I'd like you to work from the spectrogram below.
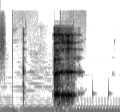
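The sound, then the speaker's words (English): A single short, throaty burp from a person bursts out over a low steady hum, followed by faint small clicks and quiet. “I just burped. Can you burp on command?”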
